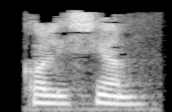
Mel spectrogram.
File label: collisio, spanish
